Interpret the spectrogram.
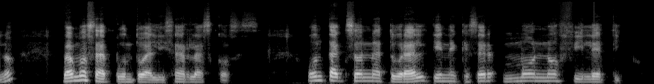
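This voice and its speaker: A middle-aged man lectures a class, laying out definitions patiently and pausing often to check that his students follow. His voice sits at an ordinary pitch for a man. The sound is dry, with no room echo. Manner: explanatory, checks in with frequent "¿sí?". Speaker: university lecturer.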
